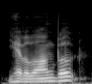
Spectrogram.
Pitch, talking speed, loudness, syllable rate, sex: 145 Hz, 260 wpm, -13 LUFS, 6.9 syllables/s, male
